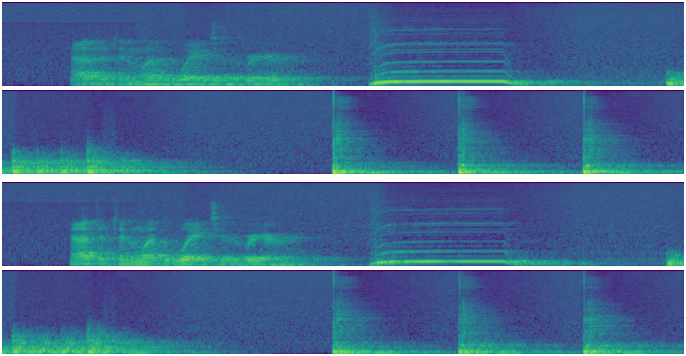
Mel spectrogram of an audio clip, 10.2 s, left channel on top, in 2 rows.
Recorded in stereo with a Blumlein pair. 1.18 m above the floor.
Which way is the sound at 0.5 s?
15° right.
